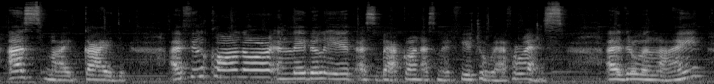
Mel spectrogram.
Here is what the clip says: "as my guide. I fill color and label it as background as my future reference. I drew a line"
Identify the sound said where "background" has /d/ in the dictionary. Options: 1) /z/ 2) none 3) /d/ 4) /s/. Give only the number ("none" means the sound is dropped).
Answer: 2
